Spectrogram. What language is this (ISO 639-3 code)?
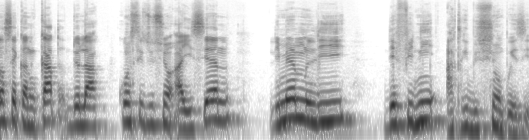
fra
